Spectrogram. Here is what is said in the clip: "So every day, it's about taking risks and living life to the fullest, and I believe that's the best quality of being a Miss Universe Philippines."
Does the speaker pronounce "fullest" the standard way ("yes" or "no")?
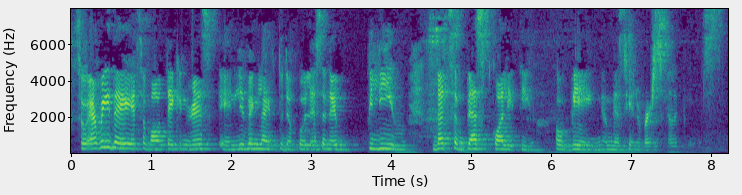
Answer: no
